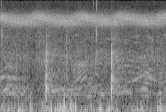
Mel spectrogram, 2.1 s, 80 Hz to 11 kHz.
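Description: Sharp knocks repeating at an even pace, about one every 0.8 seconds, like chopping strokes, over a steady high-pitched whine and faint voices.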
